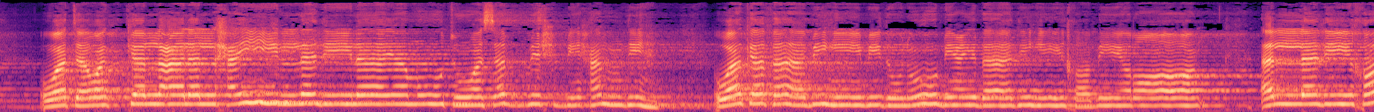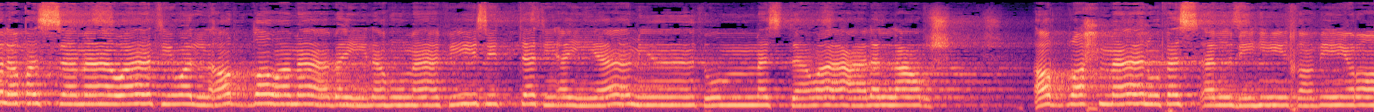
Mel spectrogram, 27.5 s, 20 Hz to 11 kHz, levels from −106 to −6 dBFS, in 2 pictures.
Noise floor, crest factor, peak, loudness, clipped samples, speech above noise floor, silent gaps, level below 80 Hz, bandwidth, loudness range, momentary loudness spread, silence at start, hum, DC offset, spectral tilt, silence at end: -40 dBFS; 16 dB; -2 dBFS; -18 LUFS; under 0.1%; 21 dB; none; -56 dBFS; 10.5 kHz; 4 LU; 7 LU; 0 s; none; under 0.1%; -3 dB/octave; 0 s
